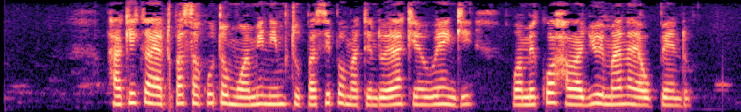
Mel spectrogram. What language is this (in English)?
Swahili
